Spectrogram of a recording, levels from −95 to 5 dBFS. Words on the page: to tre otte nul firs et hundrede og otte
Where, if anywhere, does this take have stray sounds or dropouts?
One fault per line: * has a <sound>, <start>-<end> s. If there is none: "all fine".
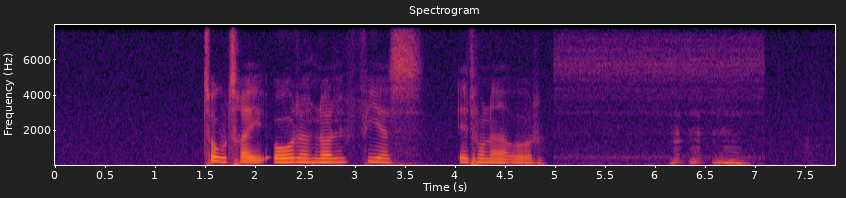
* has a throat clearing, 6.1-7.0 s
